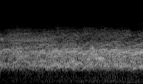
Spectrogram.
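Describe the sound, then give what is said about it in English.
A dense chorus of snow geese on green farmland honking continuously, many overlapping high, nasal calls blending into a loud, steady clamor with no pauses. “Snow geese.”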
